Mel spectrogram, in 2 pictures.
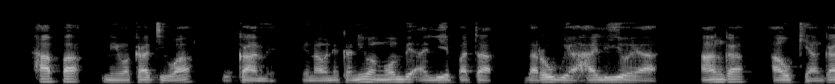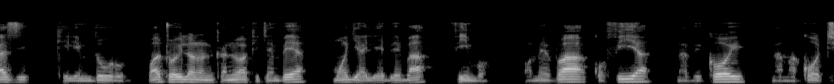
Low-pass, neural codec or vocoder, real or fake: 7.2 kHz; none; real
